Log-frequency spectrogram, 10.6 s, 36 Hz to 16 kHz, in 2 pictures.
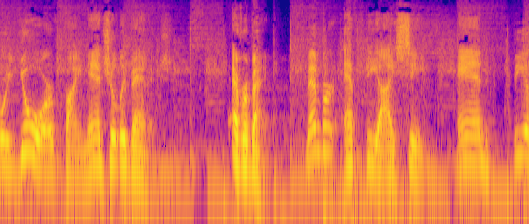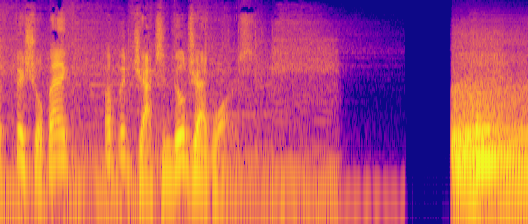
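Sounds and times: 
speech: 0.0 - 7.9
2023 Chevy Silverado pickup truck 2.7 liter high output turbo engine revving: 9.8 - 10.5.

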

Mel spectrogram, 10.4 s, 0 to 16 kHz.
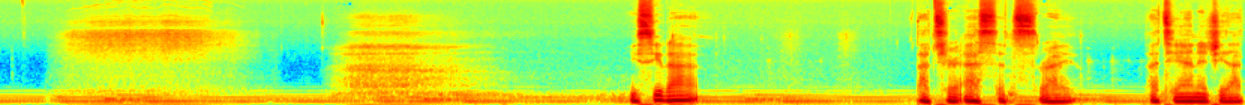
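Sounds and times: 
low steady hum: 0.0 - 10.3
person taking a deep breath: 0.4 - 4.8
speech: 5.3 - 6.0, 7.8 - 10.3.

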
